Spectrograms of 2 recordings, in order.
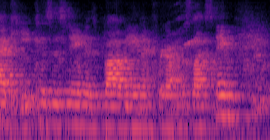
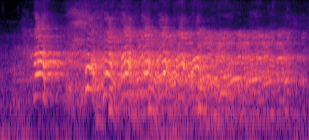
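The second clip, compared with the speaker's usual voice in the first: loud, high burst of laughter; 13 semitones higher, 6 dB louder than usual. Real, not acted. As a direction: laugh out loud at your own outrageous line. Laughing at own abortion line.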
